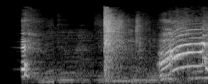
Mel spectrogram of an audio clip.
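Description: Two sharp slaps or knocks about a second apart, each dying away quickly, then a high-pitched rising vocal cry near the end.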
